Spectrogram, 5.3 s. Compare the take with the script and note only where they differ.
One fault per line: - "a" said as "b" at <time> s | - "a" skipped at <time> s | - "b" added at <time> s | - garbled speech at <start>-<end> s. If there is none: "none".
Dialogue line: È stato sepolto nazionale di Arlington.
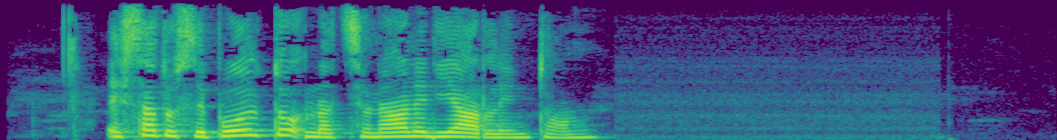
none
